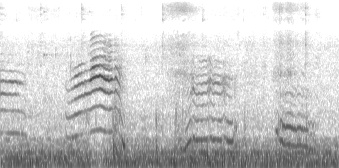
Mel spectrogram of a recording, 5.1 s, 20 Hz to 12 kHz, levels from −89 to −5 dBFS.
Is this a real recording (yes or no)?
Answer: yes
